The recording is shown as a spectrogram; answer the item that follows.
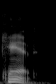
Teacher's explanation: Can't never reduces. It keeps the aa vowel and has that abrupt stop quality from the t. So the reduction or lack of it is often the main clue for native speakers.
